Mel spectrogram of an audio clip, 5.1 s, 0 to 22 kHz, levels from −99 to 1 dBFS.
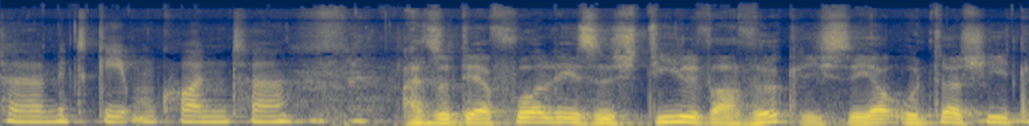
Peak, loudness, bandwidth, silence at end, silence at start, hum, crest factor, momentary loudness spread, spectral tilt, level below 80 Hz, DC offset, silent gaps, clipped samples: -2 dBFS; -15 LUFS; 17 kHz; 0 s; 0 s; none; 14 dB; 10 LU; -7 dB/octave; -48 dBFS; under 0.1%; none; under 0.1%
